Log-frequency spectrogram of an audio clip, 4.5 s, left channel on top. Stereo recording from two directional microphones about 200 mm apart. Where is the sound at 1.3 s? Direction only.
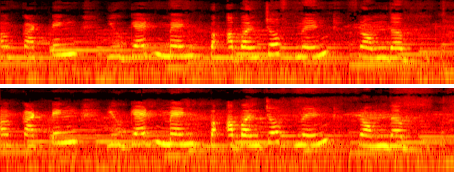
15° left (ahead or behind).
